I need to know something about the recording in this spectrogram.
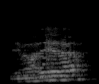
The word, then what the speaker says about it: de Valera: De Valera is a Spanish name.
